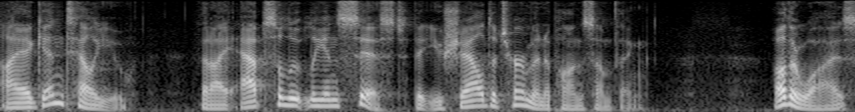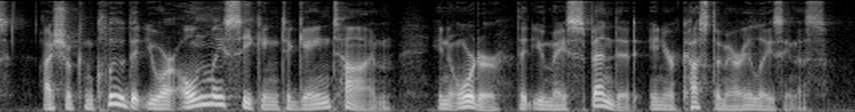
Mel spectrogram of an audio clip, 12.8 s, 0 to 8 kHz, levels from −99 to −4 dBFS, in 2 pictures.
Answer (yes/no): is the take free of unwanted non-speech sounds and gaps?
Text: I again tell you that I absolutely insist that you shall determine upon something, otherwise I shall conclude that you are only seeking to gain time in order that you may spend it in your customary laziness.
yes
